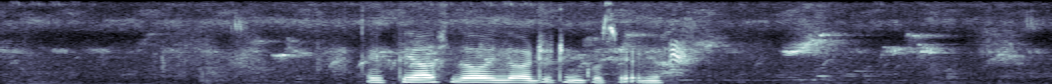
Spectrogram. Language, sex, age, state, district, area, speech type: Santali, female, 18-30, West Bengal, Birbhum, rural, spontaneous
